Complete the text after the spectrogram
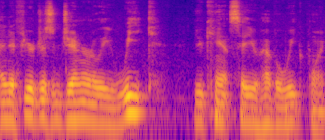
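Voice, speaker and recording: A man's very deep, low pitch in a dark, mellow tone, the intonation fairly even. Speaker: bodybuilding coach. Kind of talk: tutorial. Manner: fast; casual.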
